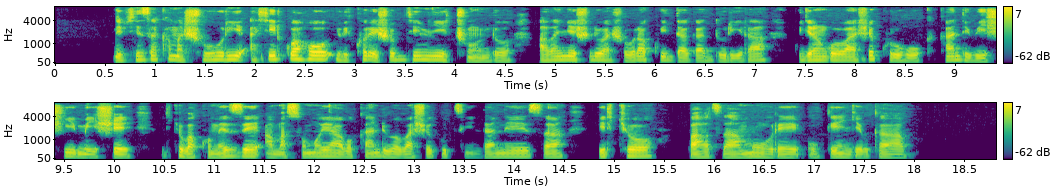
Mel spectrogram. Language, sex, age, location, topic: Kinyarwanda, male, 18-24, Kigali, education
